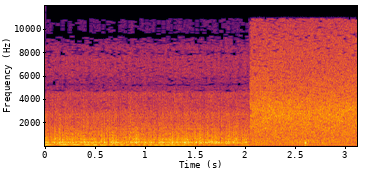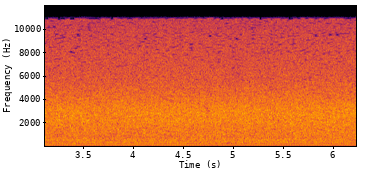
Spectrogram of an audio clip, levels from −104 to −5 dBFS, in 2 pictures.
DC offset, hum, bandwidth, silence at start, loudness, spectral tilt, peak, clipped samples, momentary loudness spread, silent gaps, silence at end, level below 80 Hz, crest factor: under 0.1%; none; 11.5 kHz; 0 s; -17 LUFS; -3 dB/octave; -4 dBFS; under 0.1%; 3 LU; none; 0 s; -46 dBFS; 14 dB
